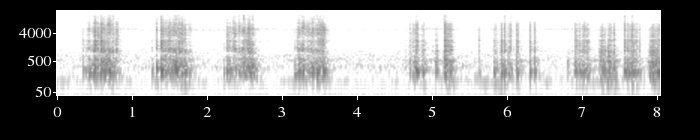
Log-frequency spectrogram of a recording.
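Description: Pink plastic comb teeth are scratched along the strips of a large, flat woven plastic sleeping mat. Four long, rasping strokes with quiet pauses between them give way to a quicker run of shorter, bright, crackly scratches.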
